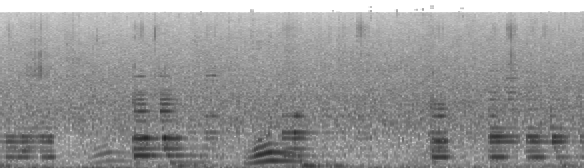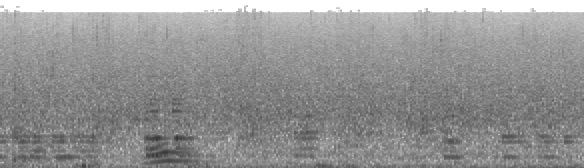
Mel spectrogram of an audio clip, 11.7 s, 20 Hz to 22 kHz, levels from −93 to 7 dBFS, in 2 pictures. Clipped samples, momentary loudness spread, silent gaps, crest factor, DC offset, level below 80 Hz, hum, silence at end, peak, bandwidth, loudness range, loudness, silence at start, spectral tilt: under 0.1%; 10 LU; none; 20 dB; under 0.1%; -38 dBFS; none; 0 s; -2 dBFS; 17.5 kHz; 6 LU; -21 LUFS; 0 s; -3.5 dB/octave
